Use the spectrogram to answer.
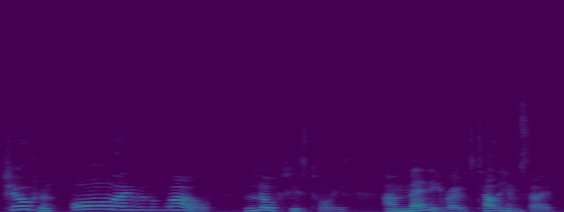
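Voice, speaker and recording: A woman storyteller reading a children's story aloud in simple phrases with deliberate pauses. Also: on the high side, animated, a bit bright, recorded from a distance, poor audio.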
